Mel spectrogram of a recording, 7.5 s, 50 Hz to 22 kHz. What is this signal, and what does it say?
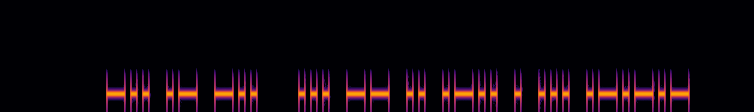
Morse code, heard as a keyed tone, about 20 wpm, 700 Hz. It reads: DAD SMILES.
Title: Easy Phrases 20wpm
